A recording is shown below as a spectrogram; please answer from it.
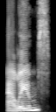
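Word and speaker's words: alliums: Aliums.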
